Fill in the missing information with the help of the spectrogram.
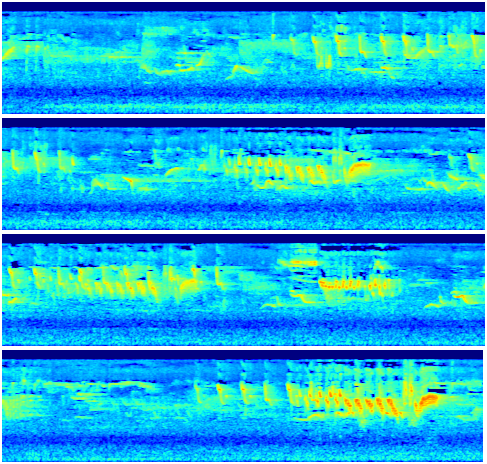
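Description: Birds singing: bouts of rapid trills and short chirps, with the loudest trill near the end.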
